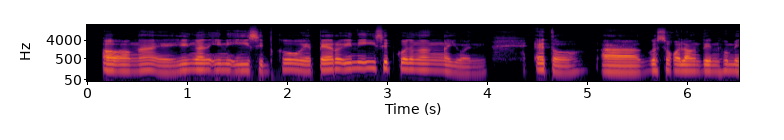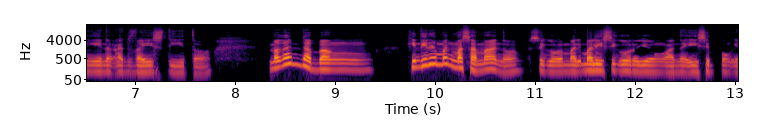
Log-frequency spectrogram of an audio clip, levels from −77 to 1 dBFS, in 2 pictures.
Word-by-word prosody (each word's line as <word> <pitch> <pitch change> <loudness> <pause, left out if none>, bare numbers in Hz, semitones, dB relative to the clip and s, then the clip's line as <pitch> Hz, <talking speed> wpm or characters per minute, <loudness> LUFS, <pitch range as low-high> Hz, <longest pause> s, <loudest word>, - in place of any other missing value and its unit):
Oo, 135 -2 +2
nga 140 +1 -2
eh, 120 -1 -5
yun 145 +5 -3
nga 155 - +3
ang 155 - -4
iniisip 140 -2 -2
ko 155 -1 -3 0.2
pero 155 +2 +2
iniisip 175 +2 -2
ko 170 - 0
na 160 -1 -2
nga 150 - -1 0.2
ngayon 105 -4 -9 0.5
eto 120 -5 -3 0.2
ah, 120 -2 +2
gusto 145 +2 -2
ko 140 - -3
lang 130 -1 0
din 135 -1 -3
humingi 130 -1 -4
ng 130 - -2
advice 120 0 -1
dito. 115 -3 -8 0.6
Maganda 225 - +6
bang 155 -1 +1 0.4
hindi 205 +4 +4
naman 290 +1 +4
masama 165 - +5
no 125 +1 -5
sigur 130 -3 -1
mali 130 0 0
mali 140 0 +5
siguro 135 -1 -1
yung 125 -1 -2 0.2
naisip 120 0 -1
kong 125 -2 -8
135 Hz, 170 wpm, -27 LUFS, 125-155 Hz, 0.6 s, Maganda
